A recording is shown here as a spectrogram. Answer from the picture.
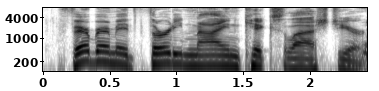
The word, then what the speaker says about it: Fairbairn: It's Kylie Fairbairn.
